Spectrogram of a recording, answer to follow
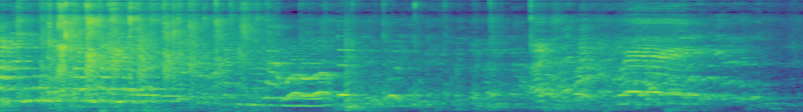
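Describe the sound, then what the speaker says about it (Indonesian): Audience applause at a group presentation session, broken clapping mixed with chatter and light laughter from the crowd, sustained across the stretch before a new presenter begins. "Tepuk tangan dulu kalau saya."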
